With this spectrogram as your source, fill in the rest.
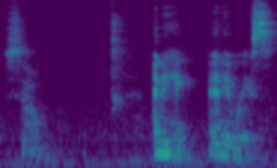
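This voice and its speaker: A woman's voice: normal speed, fairly bright tone, slight background noise. Chatty woman in an echoey room. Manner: chatty, explanatory, with frequent fillers and restarts. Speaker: host doing card readings with an AI. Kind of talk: casual spoken reading. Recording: echoey room, somewhat far from mic.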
